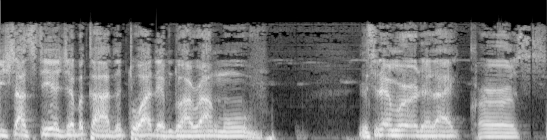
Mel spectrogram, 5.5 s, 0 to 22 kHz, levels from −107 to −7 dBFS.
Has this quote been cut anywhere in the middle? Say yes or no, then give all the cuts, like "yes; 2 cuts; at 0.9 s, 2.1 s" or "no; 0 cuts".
yes; 1 cut; at 3.0 s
